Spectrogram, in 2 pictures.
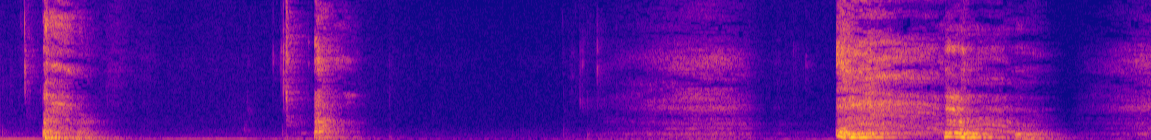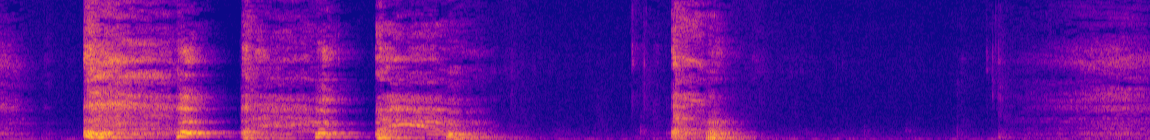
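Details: Adult's congested wet cough on waking in the morning, recurring again in summer: repeated harsh, loose coughs in bursts with audible in-breaths between them.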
